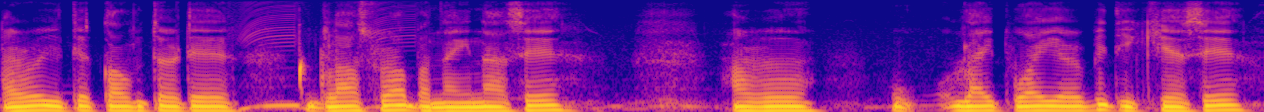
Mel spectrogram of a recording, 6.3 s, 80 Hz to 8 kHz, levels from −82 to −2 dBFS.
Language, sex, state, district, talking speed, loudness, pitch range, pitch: Nagamese, male, Nagaland, Kohima, 125 wpm, -11 LUFS, 115-125 Hz, 115 Hz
